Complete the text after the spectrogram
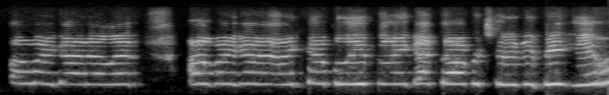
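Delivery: high, fast gushing fan; theatrical starstruck. Acted. Pretending the producer is Ellen, high fast gushing. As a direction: gush breathlessly over a celebrity. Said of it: "bringing the theatrics out".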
